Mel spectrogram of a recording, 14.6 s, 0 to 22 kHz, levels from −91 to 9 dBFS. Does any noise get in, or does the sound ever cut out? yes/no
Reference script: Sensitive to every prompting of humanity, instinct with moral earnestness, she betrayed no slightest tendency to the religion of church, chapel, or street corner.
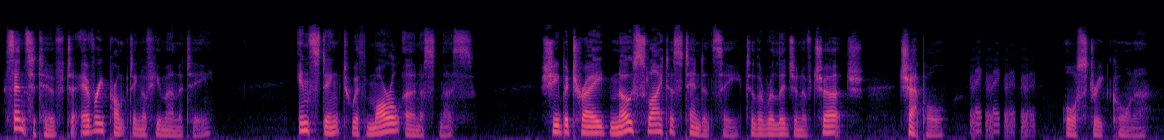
yes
